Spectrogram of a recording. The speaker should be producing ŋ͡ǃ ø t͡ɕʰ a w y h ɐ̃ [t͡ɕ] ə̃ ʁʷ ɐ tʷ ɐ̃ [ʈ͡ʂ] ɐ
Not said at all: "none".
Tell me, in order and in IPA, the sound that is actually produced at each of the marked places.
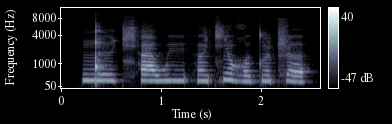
t͡ɕ, ʈ͡ʂ

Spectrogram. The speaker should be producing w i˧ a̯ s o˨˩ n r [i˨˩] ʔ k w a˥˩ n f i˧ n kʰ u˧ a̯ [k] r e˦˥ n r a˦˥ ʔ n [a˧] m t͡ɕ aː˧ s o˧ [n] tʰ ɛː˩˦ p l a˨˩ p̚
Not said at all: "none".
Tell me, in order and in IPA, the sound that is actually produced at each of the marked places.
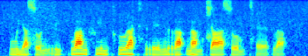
i˦˥, kʰ, a˧, m

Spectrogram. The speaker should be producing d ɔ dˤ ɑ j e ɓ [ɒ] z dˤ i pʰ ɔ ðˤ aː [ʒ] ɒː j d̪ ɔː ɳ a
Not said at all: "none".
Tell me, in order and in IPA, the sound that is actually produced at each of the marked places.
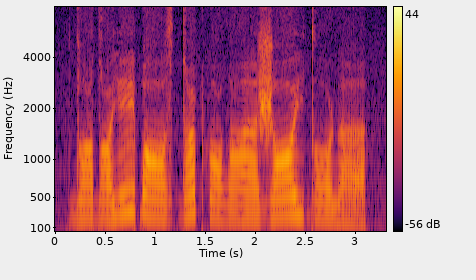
ɒː, ʒ

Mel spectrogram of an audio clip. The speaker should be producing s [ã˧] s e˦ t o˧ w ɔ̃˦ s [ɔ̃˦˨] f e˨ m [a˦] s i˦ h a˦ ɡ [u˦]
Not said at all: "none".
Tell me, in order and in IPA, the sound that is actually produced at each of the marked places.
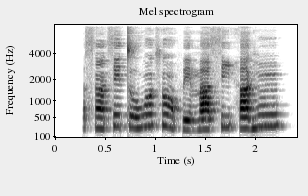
ã˧, ɔ̃˦˨, a˧, ũ˦

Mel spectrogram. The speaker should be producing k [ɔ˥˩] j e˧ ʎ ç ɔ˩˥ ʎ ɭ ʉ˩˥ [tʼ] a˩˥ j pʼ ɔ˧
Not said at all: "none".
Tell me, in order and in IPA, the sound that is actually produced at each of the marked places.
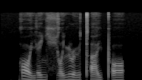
ɔ˥˩, tʼ

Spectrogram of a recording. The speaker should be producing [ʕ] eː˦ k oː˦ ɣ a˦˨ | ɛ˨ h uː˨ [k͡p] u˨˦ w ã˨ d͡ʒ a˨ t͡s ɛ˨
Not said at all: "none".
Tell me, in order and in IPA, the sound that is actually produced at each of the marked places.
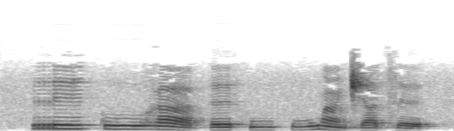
r, k͡p

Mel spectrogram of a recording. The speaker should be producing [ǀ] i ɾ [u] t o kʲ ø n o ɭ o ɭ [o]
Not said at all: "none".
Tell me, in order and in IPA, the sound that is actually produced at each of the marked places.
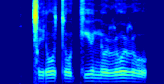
ǀ, o, o

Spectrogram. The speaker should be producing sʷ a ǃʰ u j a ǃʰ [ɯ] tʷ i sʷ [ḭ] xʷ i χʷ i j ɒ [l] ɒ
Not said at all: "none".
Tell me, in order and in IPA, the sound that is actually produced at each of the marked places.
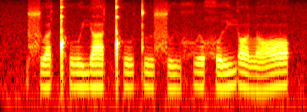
u, i, l

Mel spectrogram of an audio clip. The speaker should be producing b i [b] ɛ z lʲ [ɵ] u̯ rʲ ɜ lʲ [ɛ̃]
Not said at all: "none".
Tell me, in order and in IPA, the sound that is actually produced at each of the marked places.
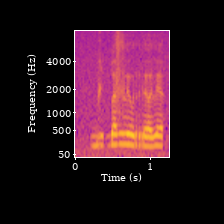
ɡ͡b, ɵ, ɛ

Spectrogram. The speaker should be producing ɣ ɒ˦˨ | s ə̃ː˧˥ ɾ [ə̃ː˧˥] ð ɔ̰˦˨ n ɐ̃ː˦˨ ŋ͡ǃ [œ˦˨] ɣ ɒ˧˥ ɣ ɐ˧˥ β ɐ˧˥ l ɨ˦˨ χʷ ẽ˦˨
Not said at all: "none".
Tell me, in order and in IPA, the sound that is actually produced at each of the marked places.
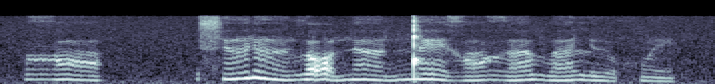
ə̃ː˦˨, ɛ˦˨

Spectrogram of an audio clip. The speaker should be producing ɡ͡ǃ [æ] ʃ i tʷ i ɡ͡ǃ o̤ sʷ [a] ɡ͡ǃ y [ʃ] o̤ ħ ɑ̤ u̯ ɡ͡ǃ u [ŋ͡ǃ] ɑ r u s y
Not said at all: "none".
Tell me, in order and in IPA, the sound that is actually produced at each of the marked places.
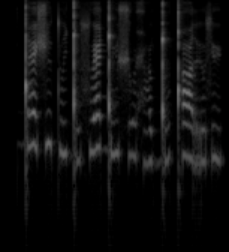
æ, æ, ʃ, ǃʰ

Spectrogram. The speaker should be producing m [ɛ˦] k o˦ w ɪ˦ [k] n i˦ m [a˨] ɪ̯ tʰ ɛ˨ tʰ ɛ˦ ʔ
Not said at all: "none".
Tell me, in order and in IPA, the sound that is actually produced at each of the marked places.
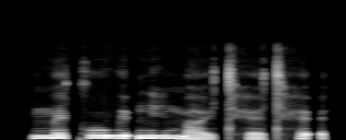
ɛ˦, ʔ, a˨

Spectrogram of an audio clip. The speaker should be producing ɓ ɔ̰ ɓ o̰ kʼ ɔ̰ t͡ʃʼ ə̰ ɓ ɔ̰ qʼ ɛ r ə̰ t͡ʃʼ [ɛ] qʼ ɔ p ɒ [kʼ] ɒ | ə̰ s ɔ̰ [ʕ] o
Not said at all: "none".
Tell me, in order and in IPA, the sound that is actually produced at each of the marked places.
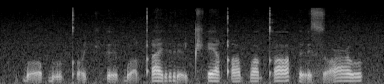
ɛ, kʼ, ʕ

